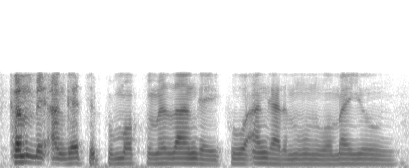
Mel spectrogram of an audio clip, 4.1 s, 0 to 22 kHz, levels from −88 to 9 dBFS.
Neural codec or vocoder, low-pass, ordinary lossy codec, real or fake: codec, 16 kHz in and 24 kHz out, 0.4 kbps, LongCat-Audio-Codec, two codebook decoder; 3.6 kHz; none; fake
